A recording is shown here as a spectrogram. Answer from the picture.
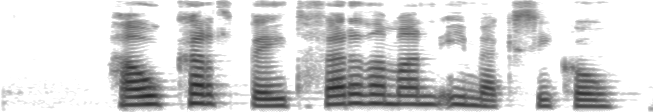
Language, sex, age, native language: Icelandic, female, 40-49, Icelandic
